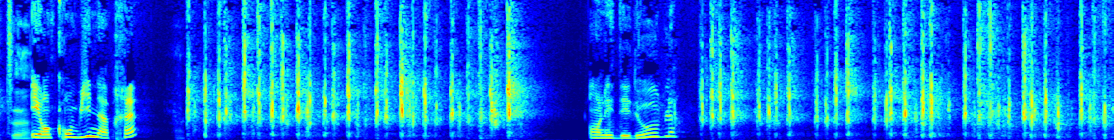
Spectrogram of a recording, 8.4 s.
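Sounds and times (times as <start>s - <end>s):
speech: 0.0s - 1.6s, 4.4s - 5.3s
tap dancing steps on the floor in a tap class demonstration: 1.4s - 4.1s, 5.2s - 8.3s.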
